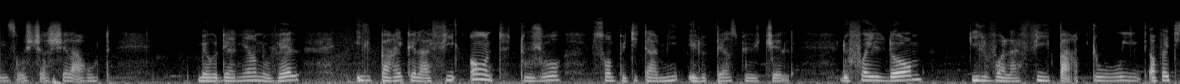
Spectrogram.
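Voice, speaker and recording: A woman's voice: deep voice, dark tone. A woman telling a true spooky story in an earnest way, repeating phrases for emphasis, then urging listeners to pray and subscribe. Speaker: story contributor. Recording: slightly dull sound with faint noise.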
